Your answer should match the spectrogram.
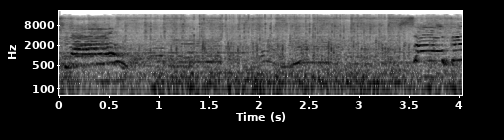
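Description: Live J-pop idol performance: a pop backing track plays over a PA speaker. Young women sing into handheld microphones briefly at the start and again near the end, with only the backing track between.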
